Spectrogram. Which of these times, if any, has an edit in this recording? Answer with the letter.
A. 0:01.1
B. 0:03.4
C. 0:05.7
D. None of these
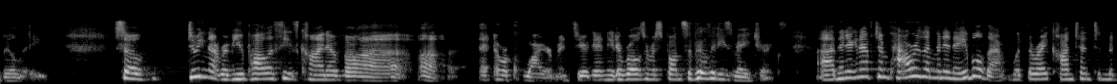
C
